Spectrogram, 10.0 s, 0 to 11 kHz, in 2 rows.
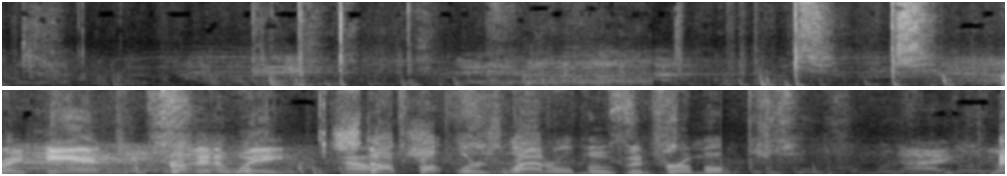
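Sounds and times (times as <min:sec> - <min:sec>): crowd shouting: 0:01.0 - 0:07.5.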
